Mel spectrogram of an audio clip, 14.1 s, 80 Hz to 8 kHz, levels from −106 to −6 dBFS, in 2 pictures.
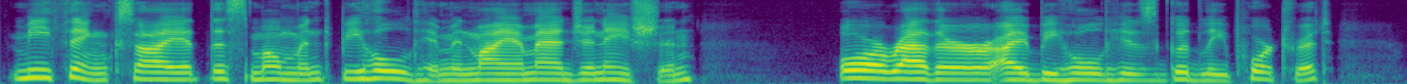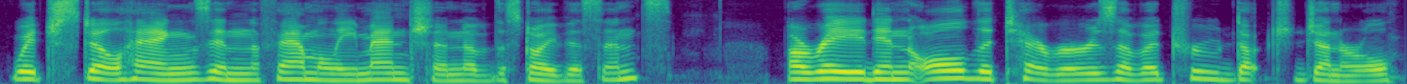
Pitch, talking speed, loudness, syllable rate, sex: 190 Hz, 160 wpm, -19 LUFS, 4.7 syllables/s, female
